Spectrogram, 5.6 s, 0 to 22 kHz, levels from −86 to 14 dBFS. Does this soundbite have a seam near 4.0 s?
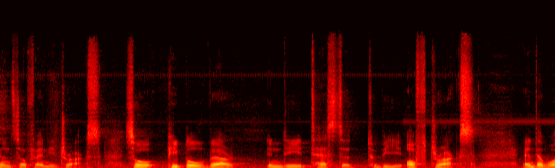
yes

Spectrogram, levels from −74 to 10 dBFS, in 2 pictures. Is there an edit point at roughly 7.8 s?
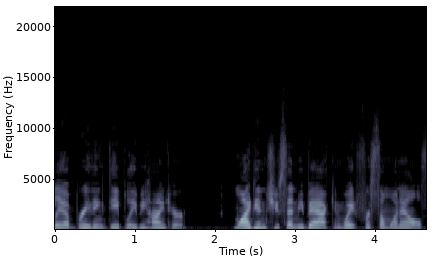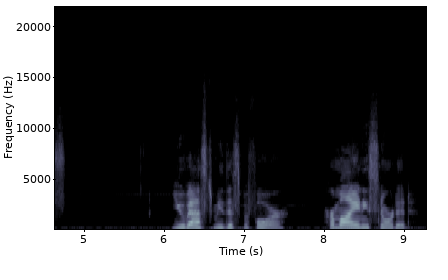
yes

